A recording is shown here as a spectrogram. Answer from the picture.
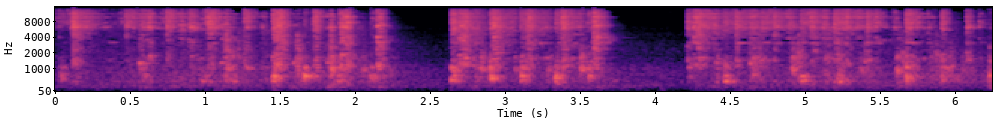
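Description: Wire whisk beating egg-yolk sabayon in a stainless steel bowl: a fast, rattling run of clicks as the wires strike the metal, stopping briefly twice, a little after two seconds in and just before four seconds.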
